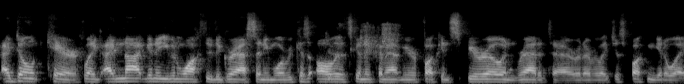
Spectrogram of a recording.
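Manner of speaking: usual speaking voice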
